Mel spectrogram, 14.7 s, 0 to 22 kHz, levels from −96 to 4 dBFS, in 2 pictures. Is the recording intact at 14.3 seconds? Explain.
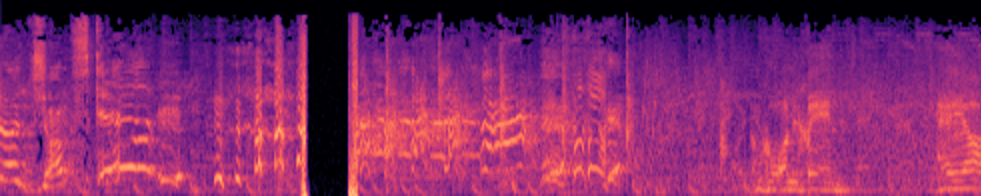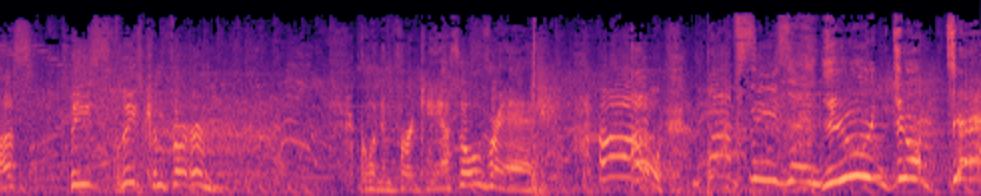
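No. Compressed frames are skipped at 14.26 s. About three frames, fitting a 32 ms frame length and around a tenth of a second of audio, were never played, so the sound jumps ahead.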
